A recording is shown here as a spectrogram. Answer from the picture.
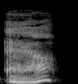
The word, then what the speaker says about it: heir: And because the H is silent in an heir, as in heir to the throne, an hour of time, an honour, to receive an honour, where the H is pronounced, we use an A.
